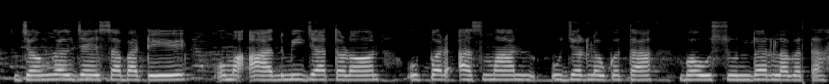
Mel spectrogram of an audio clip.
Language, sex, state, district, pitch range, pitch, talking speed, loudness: Bhojpuri, female, Uttar Pradesh, Ghazipur, 210-220 Hz, 215 Hz, 100 wpm, -20 LUFS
